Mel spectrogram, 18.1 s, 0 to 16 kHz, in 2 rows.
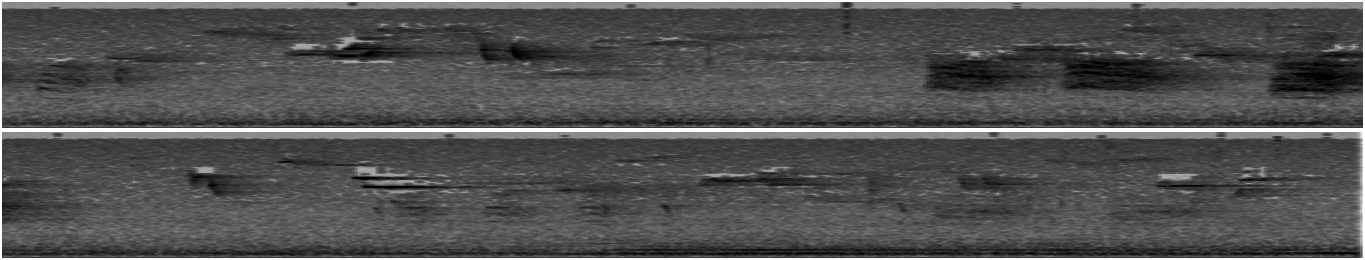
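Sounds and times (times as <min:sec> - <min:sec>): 
raven cawing in the Rambouillet forest, France: 0:00.0 - 0:00.7, 0:06.2 - 0:07.9, 0:08.5 - 0:09.4
high twittering birds: 0:00.0 - 0:09.6, 0:10.3 - 0:18.1
constant low hum: 0:00.0 - 0:18.1.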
